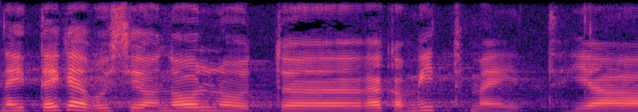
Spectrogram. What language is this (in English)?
Estonian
